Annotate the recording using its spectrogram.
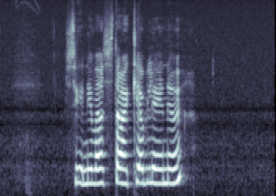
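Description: A middle-aged woman speaks briefly and clearly into a close microphone.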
